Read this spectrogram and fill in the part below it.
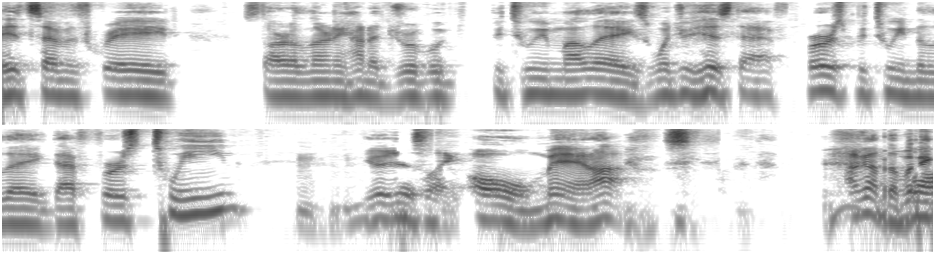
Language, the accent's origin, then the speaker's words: English; New York City, New York, United States; Born and raised in New York.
